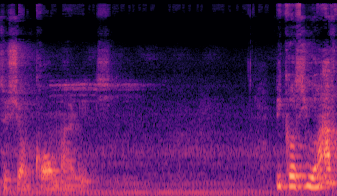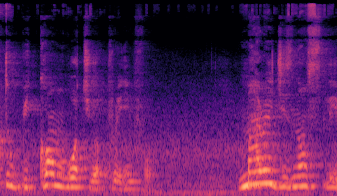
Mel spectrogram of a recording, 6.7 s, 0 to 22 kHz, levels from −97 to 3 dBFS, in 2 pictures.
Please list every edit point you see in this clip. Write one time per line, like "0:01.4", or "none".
none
